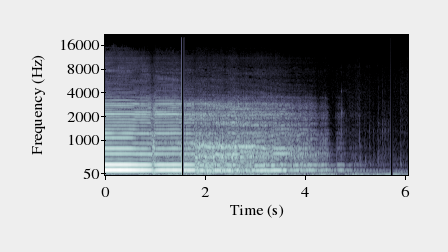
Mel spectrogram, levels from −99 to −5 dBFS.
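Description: Sounds; corrupt frame muted at 1.54 s (60 ms) and 5.72 s (76 ms, fitting two frames): the decoder rejected damaged frames and substituted abrupt silence, timing intact.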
